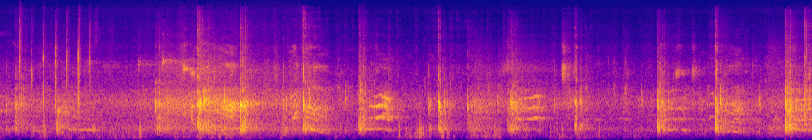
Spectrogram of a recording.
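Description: Tennis ball struck by racquets on a clay court, a sharp pop roughly every second or so as a rally is played from about halfway in, with ball bounces and murmuring voices between shots.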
